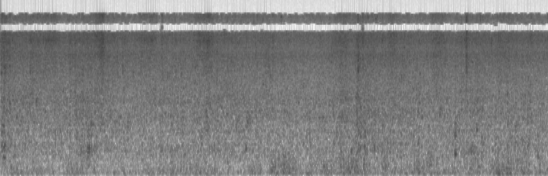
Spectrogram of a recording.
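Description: Water rushing and churning through a breach in a beaver dam as the channel drains, with wind buffeting the microphone and a few faint splashes from a rake working in the water.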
